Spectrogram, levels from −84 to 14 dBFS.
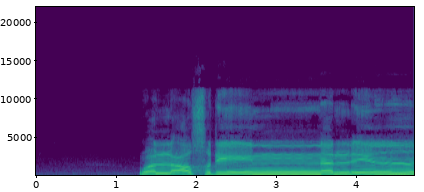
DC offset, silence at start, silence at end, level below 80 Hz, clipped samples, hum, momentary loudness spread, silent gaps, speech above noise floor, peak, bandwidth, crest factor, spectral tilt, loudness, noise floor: under 0.1%; 1.3 s; 0 s; -54 dBFS; under 0.1%; none; 4 LU; none; 46 dB; -8 dBFS; 11.5 kHz; 10 dB; -5.5 dB/octave; -17 LUFS; -62 dBFS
